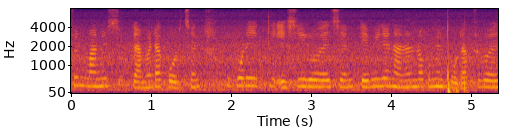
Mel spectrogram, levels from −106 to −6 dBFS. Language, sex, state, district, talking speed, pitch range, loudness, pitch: Bengali, female, West Bengal, Jhargram, 170 wpm, 230-260 Hz, -30 LUFS, 245 Hz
